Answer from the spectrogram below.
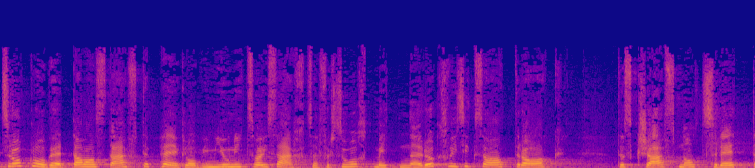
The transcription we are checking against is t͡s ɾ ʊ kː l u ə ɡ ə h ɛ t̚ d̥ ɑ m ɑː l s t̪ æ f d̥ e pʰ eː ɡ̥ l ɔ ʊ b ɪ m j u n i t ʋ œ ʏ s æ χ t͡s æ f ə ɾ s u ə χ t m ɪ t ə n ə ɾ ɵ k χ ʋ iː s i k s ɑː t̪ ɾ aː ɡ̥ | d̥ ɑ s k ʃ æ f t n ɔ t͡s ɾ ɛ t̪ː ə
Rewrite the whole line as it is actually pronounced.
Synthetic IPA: t͡s ɾ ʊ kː l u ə ɡ ə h ɛ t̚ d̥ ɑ m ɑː l s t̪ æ f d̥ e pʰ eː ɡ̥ l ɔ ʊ b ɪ m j u n i t͡s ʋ œ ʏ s æ χ t͡s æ f ə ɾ s u ə χ t m ɪ t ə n ə ɾ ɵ k χ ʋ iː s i k s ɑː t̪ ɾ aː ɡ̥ | d̥ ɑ s k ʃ æ f t n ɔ t͡s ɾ ɛ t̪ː ə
